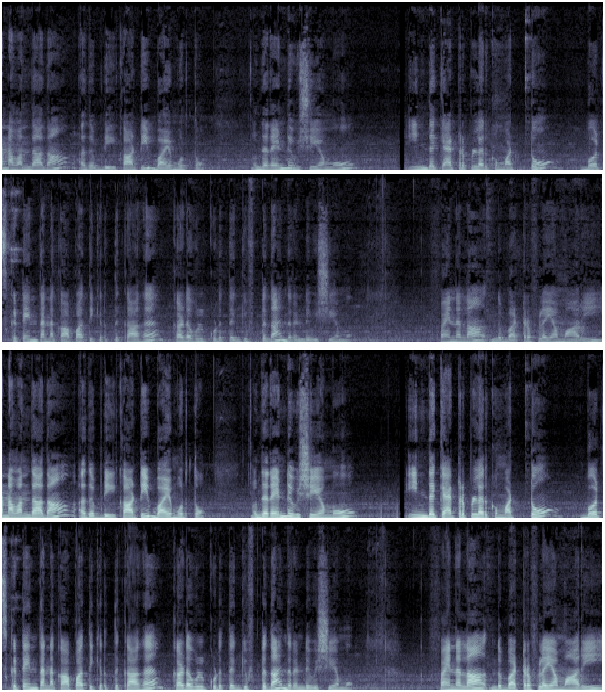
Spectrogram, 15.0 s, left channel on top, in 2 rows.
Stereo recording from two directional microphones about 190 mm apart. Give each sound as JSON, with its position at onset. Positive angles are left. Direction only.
{"t": 0.0, "sound": "a woman's voice", "side_deg": -40}
{"t": 13.0, "sound": "a woman's voice", "side_deg": -45}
